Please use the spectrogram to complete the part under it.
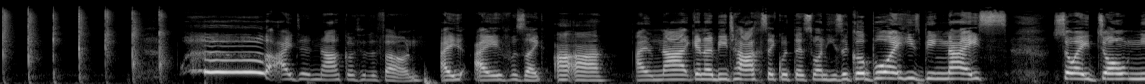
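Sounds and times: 
hand clapping applause: 0:00.0 - 0:01.8
speech: 0:02.8 - 0:11.4.

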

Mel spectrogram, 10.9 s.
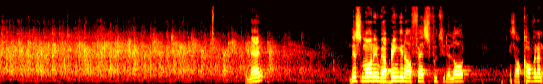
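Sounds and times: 
audience hand clapping: 0:00.0 - 0:06.8
speech: 0:04.9 - 0:05.5, 0:07.0 - 0:09.4, 0:10.2 - 0:10.8.

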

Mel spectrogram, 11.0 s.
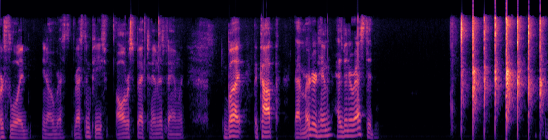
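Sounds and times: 
speech: 0:00.0 - 0:07.6
hand clap: 0:09.0 - 0:10.9.

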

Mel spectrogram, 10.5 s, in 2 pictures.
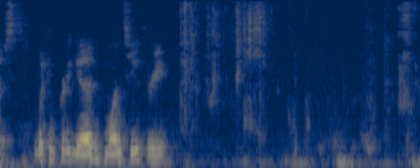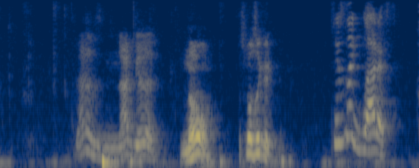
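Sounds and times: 
speech: 0:00.0 - 0:02.3, 0:06.2 - 0:10.4
biting and chewing taco-flavoured Lay's potato chips: 0:02.2 - 0:06.2.

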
